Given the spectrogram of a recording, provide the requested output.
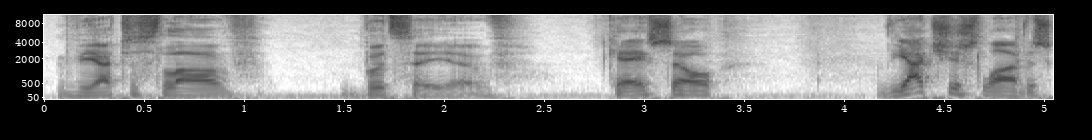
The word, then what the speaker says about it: Vyacheslav: Okay, so Vyacheslav is correct. Okay. It's Butsayev. Butsayev, accent on the second to last syllable.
